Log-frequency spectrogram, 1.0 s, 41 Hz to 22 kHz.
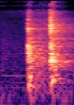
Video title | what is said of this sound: FBI team foot pursuit story told by Bridget. Washington D.C. Bridget recalls early career in 1992 . | I'll tap it. Still feels kind of dense.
